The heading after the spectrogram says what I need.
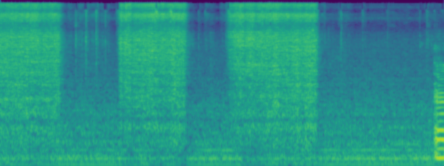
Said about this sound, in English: A little bit of dry shampoo.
